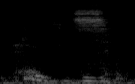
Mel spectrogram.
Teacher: Because D is a voiced consonant. So the S is voiced.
